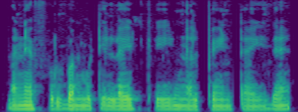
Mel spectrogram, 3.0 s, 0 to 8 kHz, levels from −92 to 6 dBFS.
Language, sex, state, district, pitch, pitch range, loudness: Kannada, male, Karnataka, Bangalore, 90 Hz, 85-90 Hz, -20 LUFS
